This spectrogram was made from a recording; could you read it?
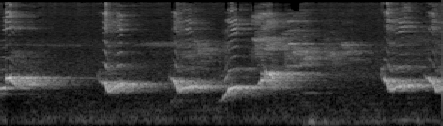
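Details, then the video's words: Singing white-rumped shama, a lure for mute birds that will not sing: rich fluted whistles, level and downslurred phrases with one sharp upward slide, delivered in short bursts about half a second apart. "suara untuk memancing murai yg macet bunyi"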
